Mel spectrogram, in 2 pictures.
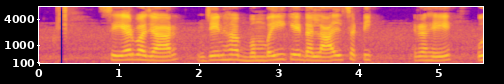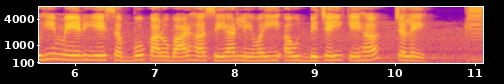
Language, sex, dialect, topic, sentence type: Chhattisgarhi, female, Central, banking, statement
